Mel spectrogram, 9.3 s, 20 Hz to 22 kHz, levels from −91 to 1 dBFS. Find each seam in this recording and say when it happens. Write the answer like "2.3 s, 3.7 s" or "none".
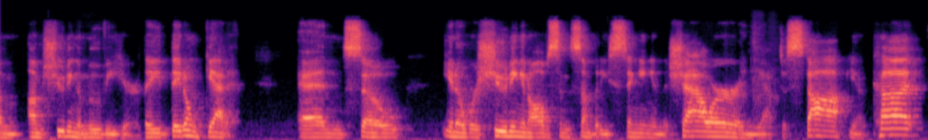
none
